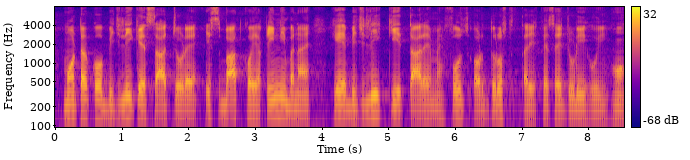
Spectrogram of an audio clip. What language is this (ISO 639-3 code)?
urd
